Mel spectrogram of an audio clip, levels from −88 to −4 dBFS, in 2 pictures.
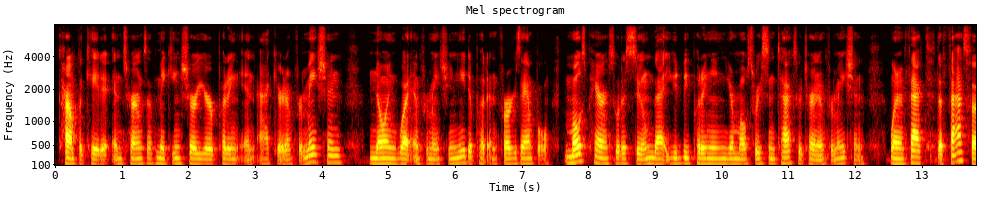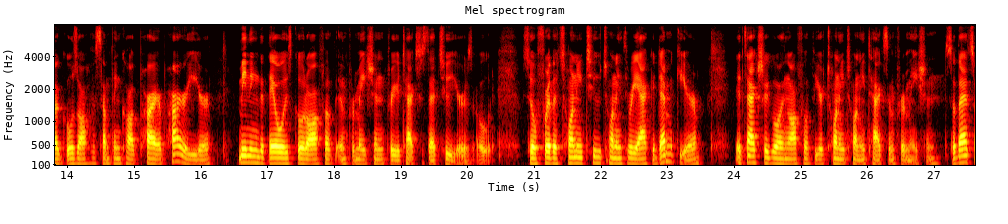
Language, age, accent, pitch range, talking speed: English, 20-39, American, 110-125 Hz, 180 wpm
